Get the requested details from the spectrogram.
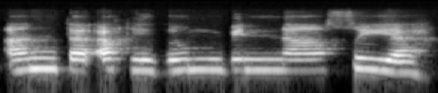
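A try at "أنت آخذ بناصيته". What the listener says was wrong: انت آخذ بناصیتہ، یہ بن نہیں ہے نا، یہاں نون پہ شد نہیں ہے،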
